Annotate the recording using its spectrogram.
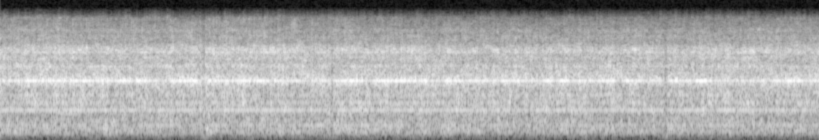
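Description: Faint, steady background hiss with a thin, constant high-pitched whine running through it: the line and room noise of the recording.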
